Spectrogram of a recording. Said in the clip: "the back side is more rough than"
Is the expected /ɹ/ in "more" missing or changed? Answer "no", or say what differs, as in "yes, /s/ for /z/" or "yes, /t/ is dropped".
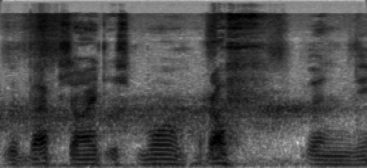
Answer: no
